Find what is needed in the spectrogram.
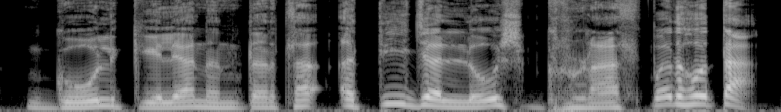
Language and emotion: Marathi, disgusted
